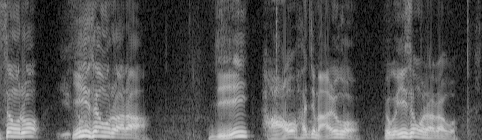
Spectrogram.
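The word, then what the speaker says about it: 你好: 두 개 되든 제일 끝에 있는 삼성만 삼성 발음하고 앞에 있는 삼성은 몇 성으로 2성으로 하라 니하오 하지 말고 요거 이성으로 하라고 니하오 이렇게 하라고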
